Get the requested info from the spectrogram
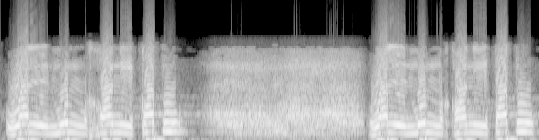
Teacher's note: تا پر پیش ہے، ہونٹوں کو گول کر کے معروف طریقے سے ادا کریں گے مگر یہ پیش بھی کھینچنے نہ پائے، دراز نہ ہو.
